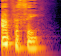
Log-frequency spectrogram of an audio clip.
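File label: "apathy", British English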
